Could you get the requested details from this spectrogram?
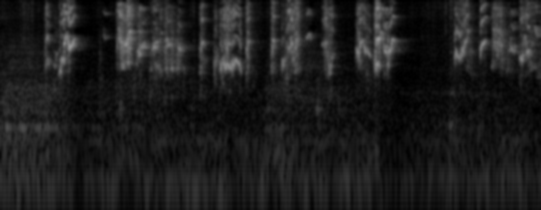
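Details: Pet lovebirds of blue opaline and lutino opaline colouring chirping in the morning, giving sharp, scratchy high chirps in bunched bursts under a second long, separated by brief gaps.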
